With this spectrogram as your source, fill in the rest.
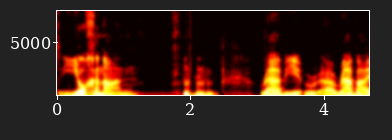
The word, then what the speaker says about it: Yohanan: And just to just to know the the name is pronounced Yohanan. Mhm. Rab Rabbi Yohanan.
